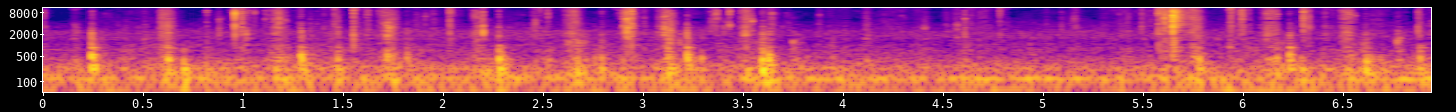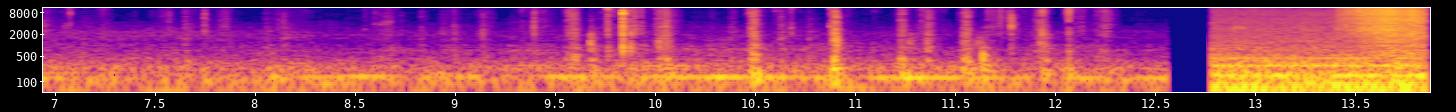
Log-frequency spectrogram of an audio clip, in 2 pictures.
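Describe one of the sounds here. Hands squish and squeeze soft slime with faint sticky clicks.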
